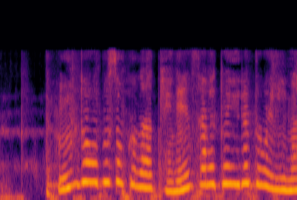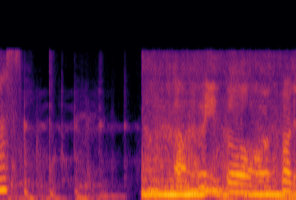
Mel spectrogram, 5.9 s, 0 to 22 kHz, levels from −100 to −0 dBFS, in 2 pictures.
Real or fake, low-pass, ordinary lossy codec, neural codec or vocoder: fake; none; none; codec, 16 kHz, 2 kbps, FreqCodec, smaller model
